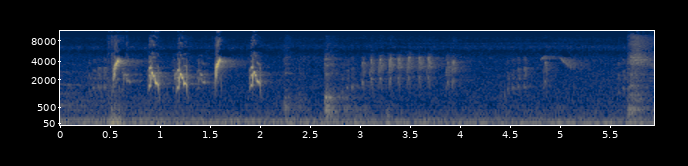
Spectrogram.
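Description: A bulbul gives five sharp, bright chirps in quick succession, then a softer buzzy chatter and a thin downslurred whistle, with a faint low hum beneath.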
